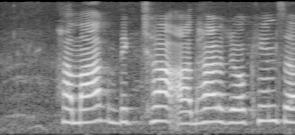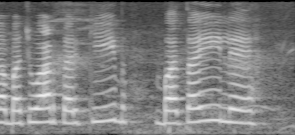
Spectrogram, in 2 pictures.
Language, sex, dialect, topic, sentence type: Magahi, female, Northeastern/Surjapuri, banking, statement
